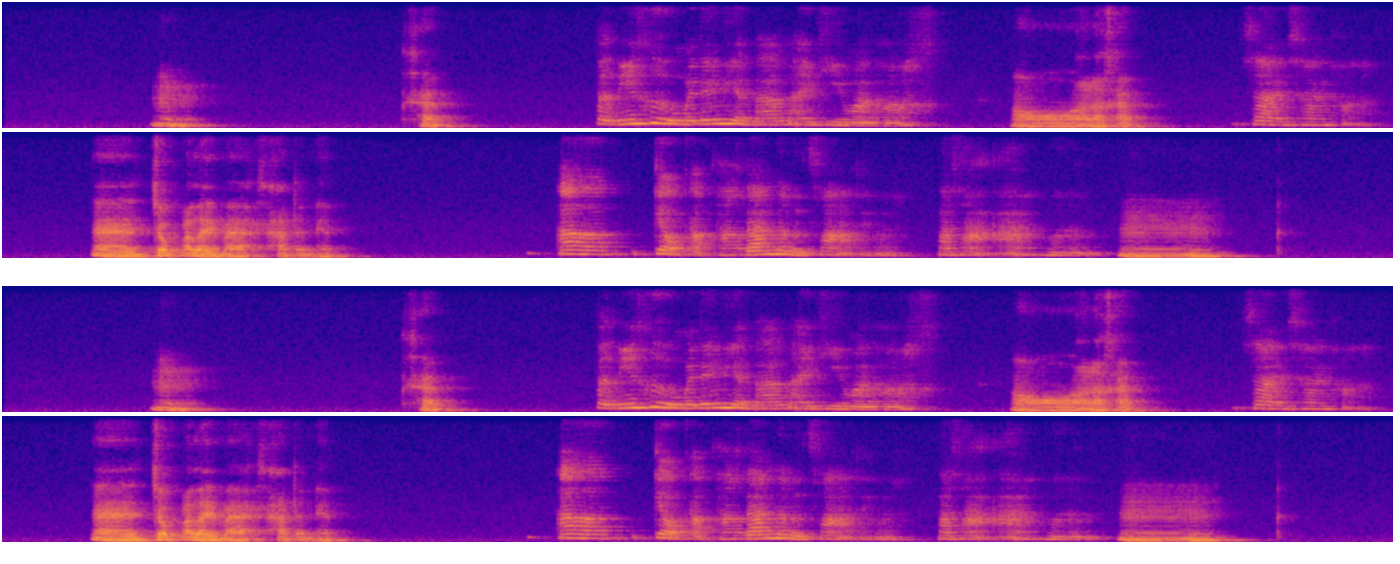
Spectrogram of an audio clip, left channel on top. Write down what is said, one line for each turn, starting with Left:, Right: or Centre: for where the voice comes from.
Right: <laughs> อืมครับ
Left: แต่นี่คือไม่ได้เรียนด้านไอทีมานะคะ
Right: อ๋อเหรอครับ
Left: <laughs> ใช่ใช่ค่ะ
Right: อ่าจบอะไรมาถามได้ไหมครับ
Left: เอ่อเกี่ยวกับทางด้านมนุษยศาสตร์ค่ะภาษามา
Right: อืม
